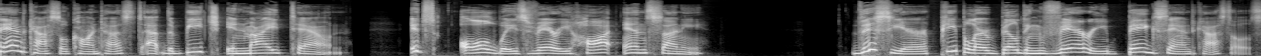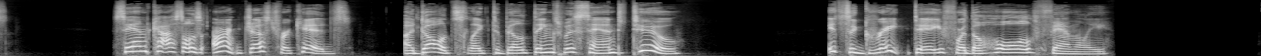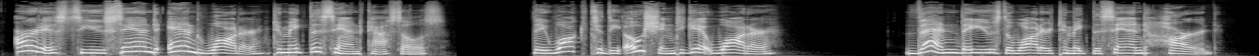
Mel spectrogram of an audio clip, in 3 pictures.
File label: Class Audio Sample Happy Reader; Skills Book 3; Sandcastles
